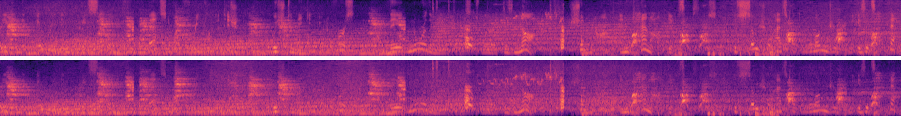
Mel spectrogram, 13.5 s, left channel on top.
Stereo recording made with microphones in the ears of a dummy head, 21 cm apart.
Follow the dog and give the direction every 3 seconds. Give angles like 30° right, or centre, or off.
10° right, 50° right, 30° right, 10° left, 30° left.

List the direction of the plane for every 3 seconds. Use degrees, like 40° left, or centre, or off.
20° left, 50° left, 60° left, 70° left, 70° left.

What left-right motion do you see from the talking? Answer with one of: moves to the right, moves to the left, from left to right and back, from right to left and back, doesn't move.
doesn't move.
